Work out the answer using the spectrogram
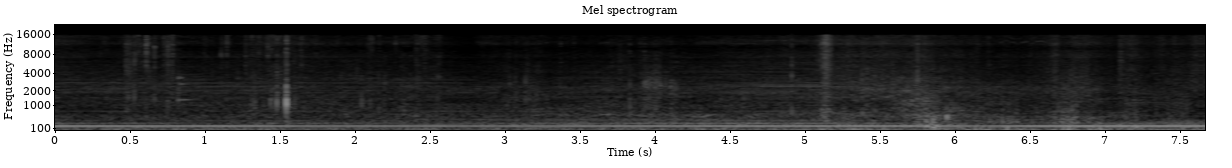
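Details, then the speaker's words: Circa 1960 Jaguar S-Type 3.8L, right-hand drive, 4-speed manual, first start after about eight years sitting: steady low hum with an even whir; electric cooling fans running normally. "that's the fans the fans are working they got better electrical than today's cars"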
